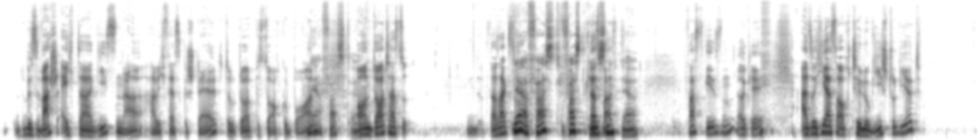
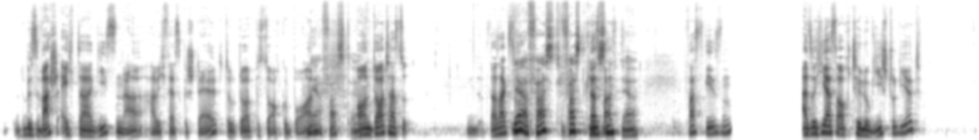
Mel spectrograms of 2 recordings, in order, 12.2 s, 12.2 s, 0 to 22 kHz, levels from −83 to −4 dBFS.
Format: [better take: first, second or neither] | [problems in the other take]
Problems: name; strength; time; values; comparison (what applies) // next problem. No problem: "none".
first | audio cutting out; at 9 s for 1 s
